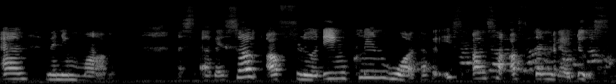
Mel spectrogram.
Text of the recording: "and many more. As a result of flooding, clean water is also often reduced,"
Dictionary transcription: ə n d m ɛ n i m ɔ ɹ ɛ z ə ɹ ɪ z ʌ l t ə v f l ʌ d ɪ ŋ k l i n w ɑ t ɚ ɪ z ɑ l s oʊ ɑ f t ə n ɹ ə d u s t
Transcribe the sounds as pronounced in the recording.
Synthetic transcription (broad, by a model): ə n m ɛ n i m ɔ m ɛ s ə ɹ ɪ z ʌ l t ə f l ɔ d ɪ ŋ k l i n w ɑ t ɚ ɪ s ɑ n s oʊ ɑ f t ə n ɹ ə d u s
